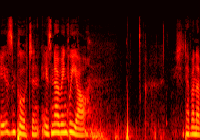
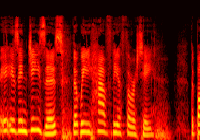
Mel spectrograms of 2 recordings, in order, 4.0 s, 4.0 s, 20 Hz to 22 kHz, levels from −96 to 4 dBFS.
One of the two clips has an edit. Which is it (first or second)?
first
